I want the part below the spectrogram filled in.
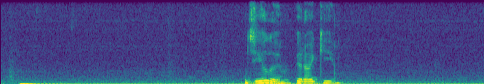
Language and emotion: Russian, sad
